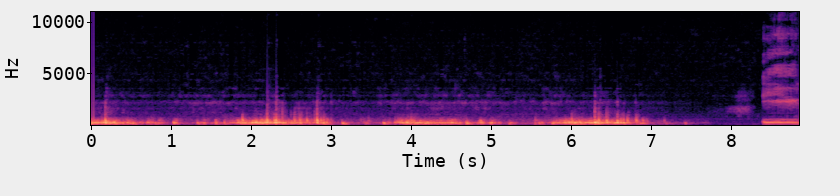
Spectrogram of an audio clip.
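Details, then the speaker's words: Teaching demonstration of moist rales (crepitations), likened to rubbing a lock of hair by the ear or opening a wet sponge: breath sounds with fine, scattered popping crackles through each breath. "dentro de los estertores corrales húmedos tenemos crepitan cias que son comparables a frotar un mechón de cabello frente al oído oa la apertura de una esponja húmeda"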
